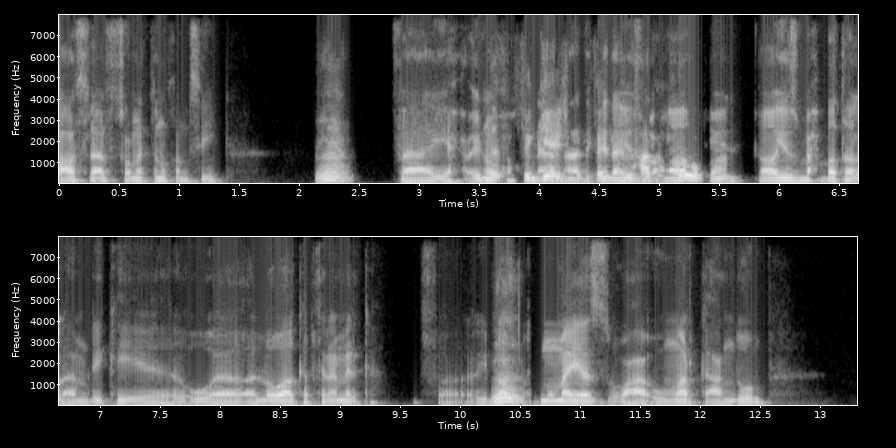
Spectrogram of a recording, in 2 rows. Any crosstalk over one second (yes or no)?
yes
